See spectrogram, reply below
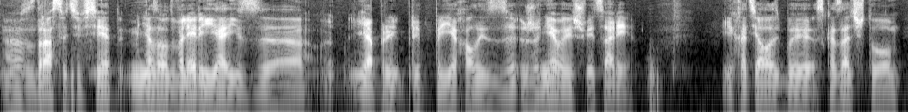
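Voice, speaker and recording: Casting: man, fairly low voice, halting and unprepared, speaking to a group with noise behind him. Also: steady tone. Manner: hesitant, halting, clearing throat. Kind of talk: impromptu address to a group. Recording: clearly noisy live room recording.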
